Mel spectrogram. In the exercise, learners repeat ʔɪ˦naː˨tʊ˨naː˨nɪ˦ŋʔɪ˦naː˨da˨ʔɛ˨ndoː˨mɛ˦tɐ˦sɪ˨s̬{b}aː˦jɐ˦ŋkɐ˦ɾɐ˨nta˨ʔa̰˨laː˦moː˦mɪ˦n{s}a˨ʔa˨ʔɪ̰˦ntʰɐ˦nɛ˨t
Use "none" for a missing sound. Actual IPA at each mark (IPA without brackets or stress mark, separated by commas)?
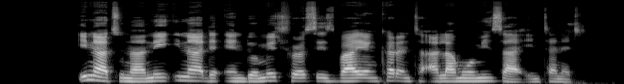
b, s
